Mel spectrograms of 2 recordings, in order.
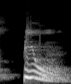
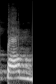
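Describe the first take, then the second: First: The vowel is a long 'yoo' sound. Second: The vowel is a short 'a' sound. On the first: The speaker calls it right. "ওটাকে বলবো স্পিউম" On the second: The speaker calls it wrong. "উচ্চারণটা স্পাম বলা উচিত নয়"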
